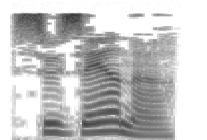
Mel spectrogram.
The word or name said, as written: suzanna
